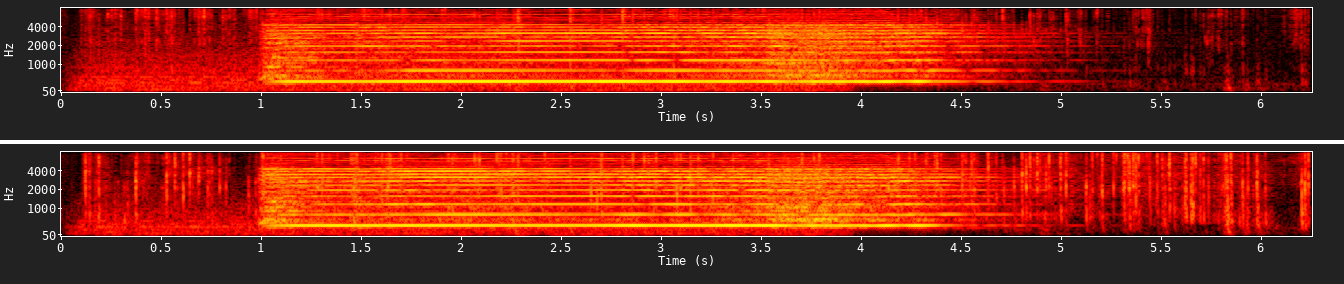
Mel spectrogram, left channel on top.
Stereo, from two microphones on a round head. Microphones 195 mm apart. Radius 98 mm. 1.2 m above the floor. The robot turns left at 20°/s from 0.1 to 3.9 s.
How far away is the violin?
About 1.7 m.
